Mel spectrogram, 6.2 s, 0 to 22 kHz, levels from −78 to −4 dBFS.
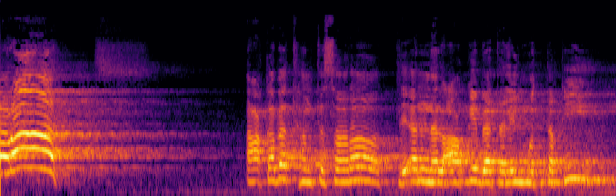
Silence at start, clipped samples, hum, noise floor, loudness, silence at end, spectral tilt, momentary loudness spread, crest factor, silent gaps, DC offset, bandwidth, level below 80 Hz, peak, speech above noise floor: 0 s; under 0.1%; none; -50 dBFS; -15 LUFS; 0 s; -4.5 dB/octave; 20 LU; 16 dB; none; under 0.1%; 16 kHz; -54 dBFS; 0 dBFS; 33 dB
